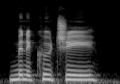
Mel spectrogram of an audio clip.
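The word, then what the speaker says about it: Minicucci: Alaska Airlines CEO Ben Minakuchi, that is his name, that is how you pronounce it, we did double check, is furious with Boeing, which manufactures all of the planes in Alaska Airlines' fleet.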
